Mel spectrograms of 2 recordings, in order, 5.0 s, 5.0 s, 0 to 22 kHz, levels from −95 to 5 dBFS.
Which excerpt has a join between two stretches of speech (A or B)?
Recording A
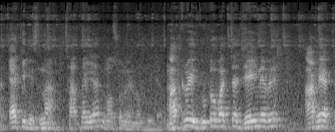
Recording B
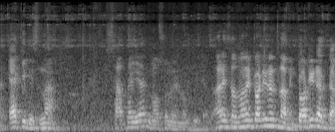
A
